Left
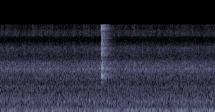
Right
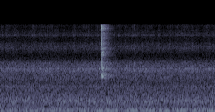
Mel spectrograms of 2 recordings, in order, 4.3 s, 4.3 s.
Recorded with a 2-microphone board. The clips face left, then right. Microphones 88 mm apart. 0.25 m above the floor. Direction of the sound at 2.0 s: 35° left (ahead or behind).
